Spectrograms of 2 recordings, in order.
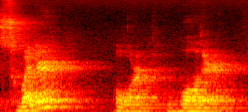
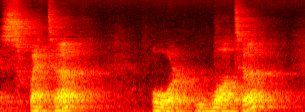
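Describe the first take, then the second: First: The t sounds like a soft quick d. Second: The t is a crisp, clear t sound. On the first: "but in American English, it's" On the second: "In British English, we say"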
